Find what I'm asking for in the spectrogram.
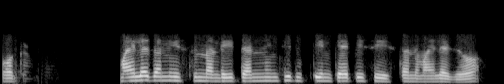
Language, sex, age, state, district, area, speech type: Telugu, male, 30-45, Andhra Pradesh, Chittoor, urban, conversation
